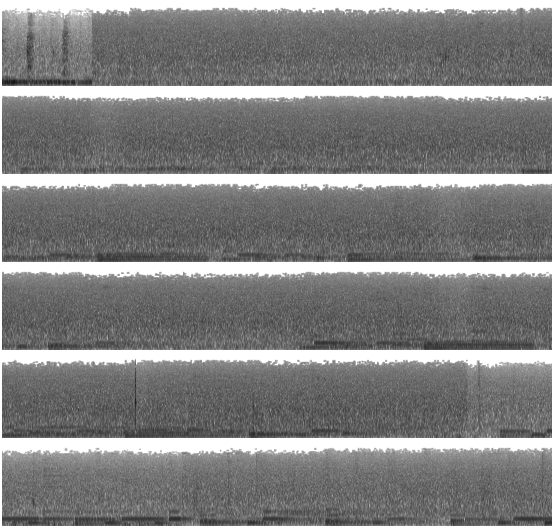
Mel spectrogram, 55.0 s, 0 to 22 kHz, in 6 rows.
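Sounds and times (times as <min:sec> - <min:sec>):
mountain stream rushing: 0:00.0 - 0:55.0
soft music of low held notes: 0:17.7 - 0:30.6, 0:32.4 - 0:55.0.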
